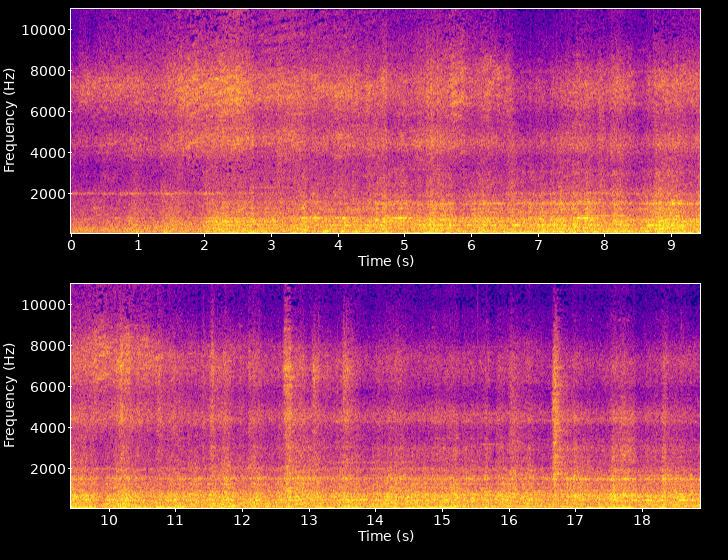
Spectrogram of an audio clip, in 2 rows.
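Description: Keihan 800 series train running slowly through a very sharp street-level curve: a steady low rumble from motors and wheels, with a held squeal from the wheels on the curve. A couple of sharp clacks come in the second half.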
